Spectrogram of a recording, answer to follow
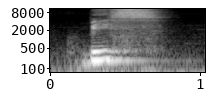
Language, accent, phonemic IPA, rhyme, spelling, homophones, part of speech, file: German, Austria, /bɪs/, -ɪs, bis, Biss, conjunction / preposition, De-at-bis.ogg
- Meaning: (conjunction) 1. until 2. to; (preposition) 1. until, to, (US) through 2. by 3. to; all the way to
